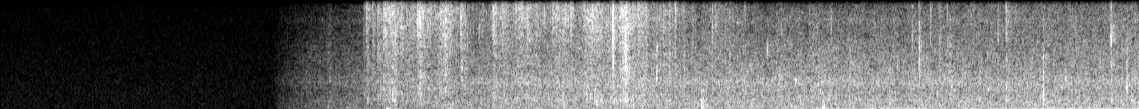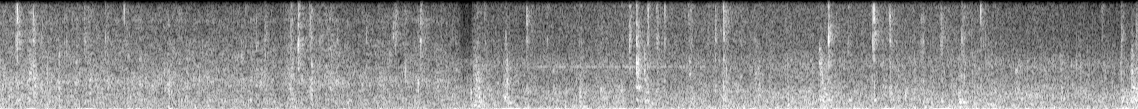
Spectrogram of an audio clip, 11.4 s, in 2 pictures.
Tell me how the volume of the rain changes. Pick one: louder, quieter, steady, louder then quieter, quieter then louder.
steady.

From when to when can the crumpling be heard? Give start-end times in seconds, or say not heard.
1.8-3.8.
